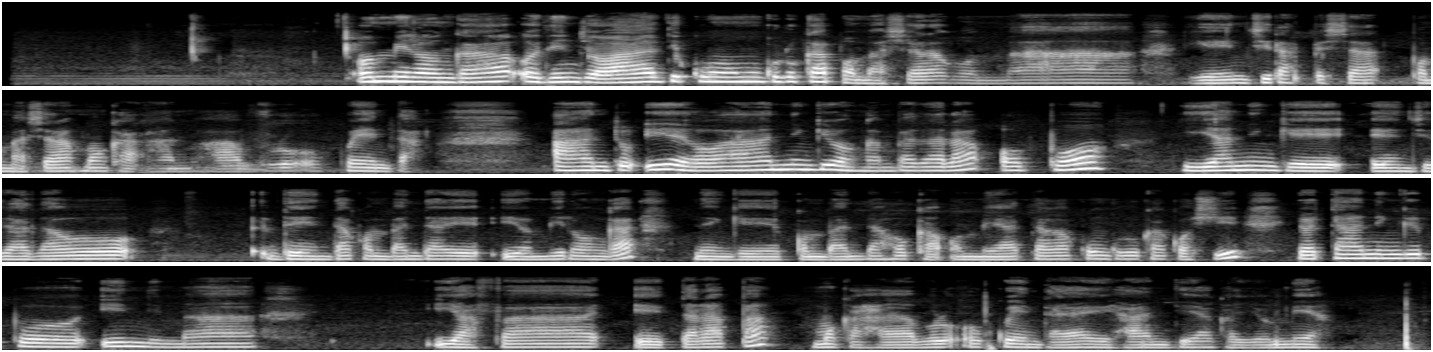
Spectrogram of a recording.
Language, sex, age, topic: Oshiwambo, female, 25-35, agriculture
